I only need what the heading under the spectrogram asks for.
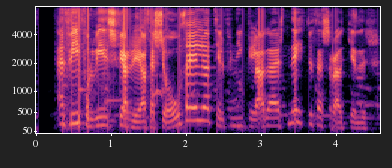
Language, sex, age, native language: Icelandic, female, 40-49, Icelandic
